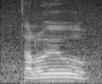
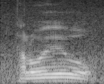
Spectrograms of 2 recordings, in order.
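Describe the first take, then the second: First: The S sound is dropped. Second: The same.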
